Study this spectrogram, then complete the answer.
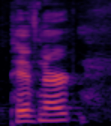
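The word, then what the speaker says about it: PV=nRT: When you're using the ideal gas law, PV equals nRT, I guess I could also say, some people just pronounce it as PivNert.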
